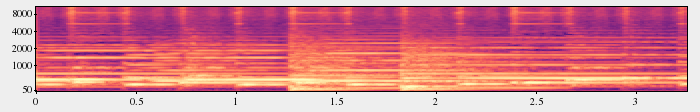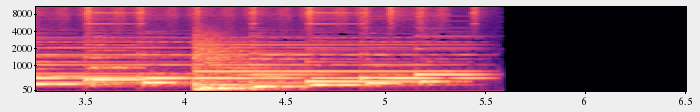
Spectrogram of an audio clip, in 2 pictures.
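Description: Lively melodic game music plays loudly, then stops abruptly.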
